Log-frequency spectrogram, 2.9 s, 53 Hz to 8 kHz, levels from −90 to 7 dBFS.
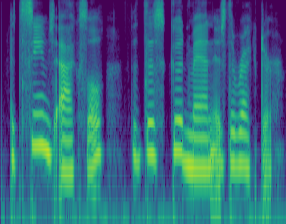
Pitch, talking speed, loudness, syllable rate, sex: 225 Hz, 210 wpm, -18 LUFS, 5.1 syllables/s, female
